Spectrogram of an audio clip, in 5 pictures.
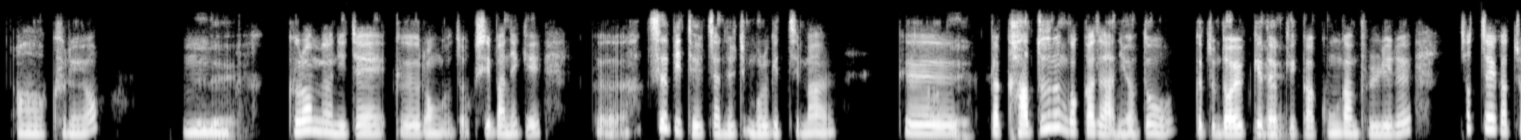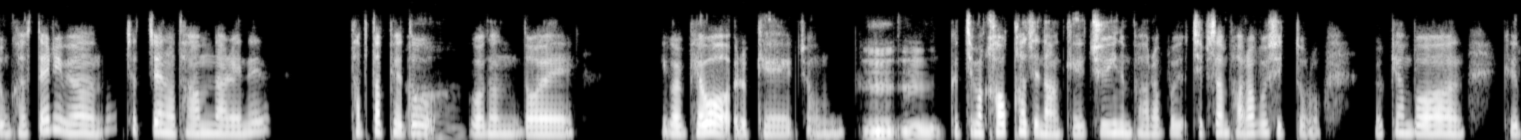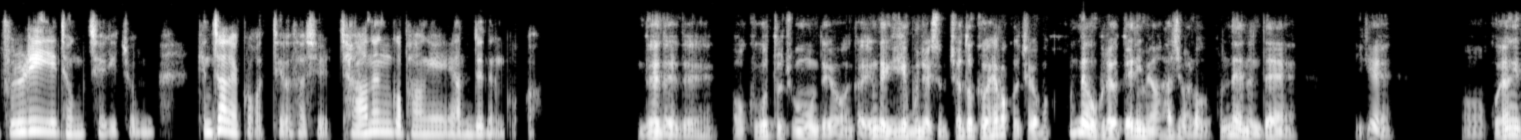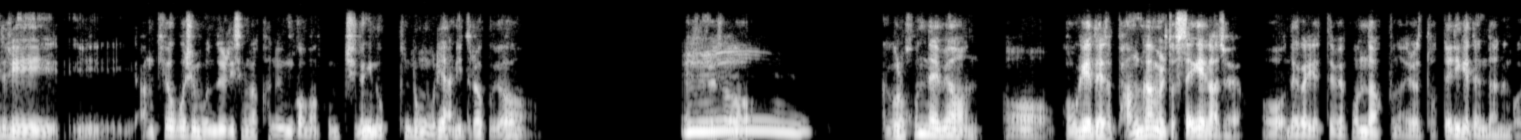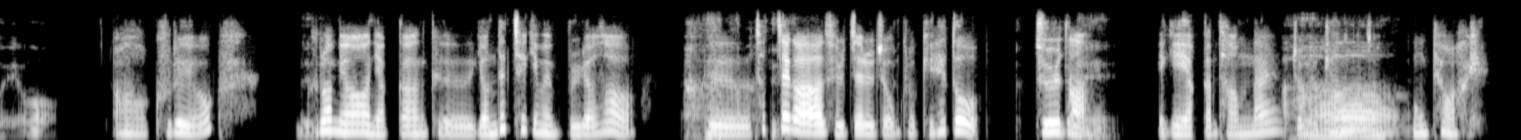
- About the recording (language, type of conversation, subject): Korean, advice, 집에서 제대로 쉬고 즐기지 못할 때 어떻게 하면 좋을까요?
- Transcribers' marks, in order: other background noise; tapping; laughing while speaking: "아 네네"; laugh; laughing while speaking: "공평하게"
